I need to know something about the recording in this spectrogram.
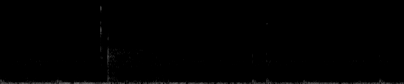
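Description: A few faint clicks of computer input, the clearest about a second in and a couple more later, over a low steady hum.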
